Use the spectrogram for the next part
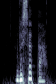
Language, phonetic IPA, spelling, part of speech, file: Russian, [vɨsɐˈta], высота, noun, Ru-высота.ogg
- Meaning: 1. height (distance from bottom to top) 2. altitude, elevation 3. height (an area of high altitude) 4. hill, peak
